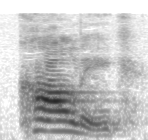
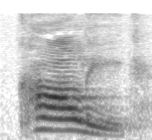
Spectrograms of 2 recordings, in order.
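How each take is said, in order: No difference in how they are said.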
